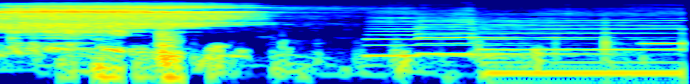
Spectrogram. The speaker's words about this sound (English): Just relax your head down and just breathe one more time in and out.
